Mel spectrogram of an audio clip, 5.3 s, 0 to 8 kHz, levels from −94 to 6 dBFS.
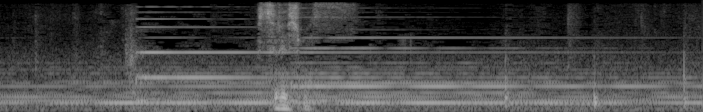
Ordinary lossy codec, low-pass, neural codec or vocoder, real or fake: none; 7.2 kHz; none; real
